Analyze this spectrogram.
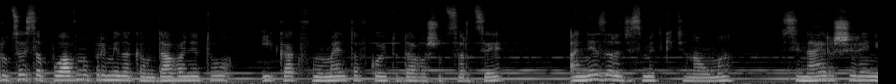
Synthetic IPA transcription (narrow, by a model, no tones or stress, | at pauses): pɾot̪sɛsəplˠavnopɾɛminəkɐmd̪avɐnɛt̪o | ikakfmomɛnt̪əfkɔjt̪od̪avɐʃot̪sɐɾt̪sɛ | ɐnɛzɐɾɐd̪ismɛt̪k̟i̥t̪ɛnɐumə | fsinajɾɐsʃiɾɛni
